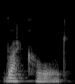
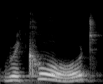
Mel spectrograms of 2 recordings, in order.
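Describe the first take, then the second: First: The stress is on the first syllable. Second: The stress is on the second syllable. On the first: It is a noun meaning a kept account. "the record, that's the noun" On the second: It is a verb meaning to capture or note. "change the stress and say record, that becomes the verb"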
